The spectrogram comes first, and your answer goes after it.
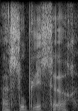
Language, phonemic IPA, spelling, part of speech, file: French, /a.su.pli.sœʁ/, assouplisseur, noun, Fr-assouplisseur.ogg
- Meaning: fabric softener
